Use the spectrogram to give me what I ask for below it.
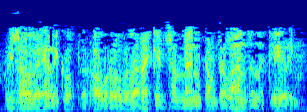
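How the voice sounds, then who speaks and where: A man speaks quickly in a low-pitched, expressive voice, playing a careful, conscientious adventurer recounting his exploit in a dramatic old-time radio play. His narration is grave, mixed with dialogue. The vintage radio audio is muffled, with a faint hiss.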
